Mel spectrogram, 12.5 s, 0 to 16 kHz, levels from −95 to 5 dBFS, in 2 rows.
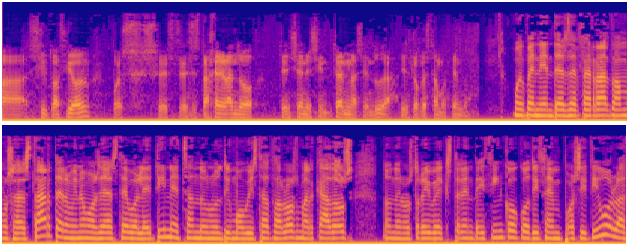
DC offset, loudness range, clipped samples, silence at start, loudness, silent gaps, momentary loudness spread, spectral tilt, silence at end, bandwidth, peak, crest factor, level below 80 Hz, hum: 20%; 8 LU; under 0.1%; 0 s; -17 LUFS; none; 13 LU; -5 dB/octave; 0 s; 11.5 kHz; 0 dBFS; 16 dB; -38 dBFS; none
